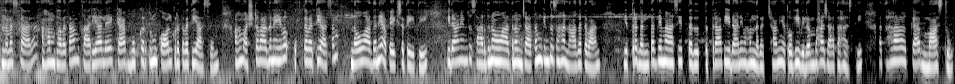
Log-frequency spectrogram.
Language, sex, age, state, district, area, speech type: Sanskrit, female, 18-30, Maharashtra, Sindhudurg, rural, spontaneous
